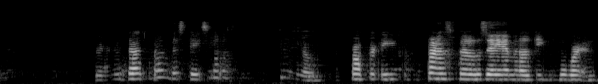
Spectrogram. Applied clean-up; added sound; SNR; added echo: neural mask model DeepFilterNet 3.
